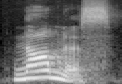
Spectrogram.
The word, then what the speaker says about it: numbness: Numbness – оніміння, літера B не вимовляється.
